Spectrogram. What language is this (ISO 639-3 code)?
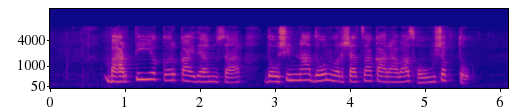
mar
